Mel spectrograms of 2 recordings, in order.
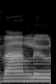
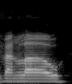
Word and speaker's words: Vanloo: Like obviously when with Julie Vanloo like it's actually Julie Vanlow and you just never know with pronunciations.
